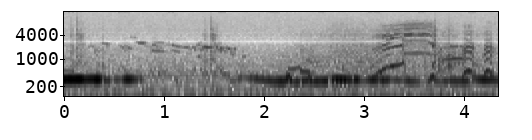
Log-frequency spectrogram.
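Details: Male greater prairie-chickens displaying on a Nebraska booming ground in March. A continuous low humming drone runs throughout, and a burst of quick rising-falling yelps and cackles comes near the end.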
